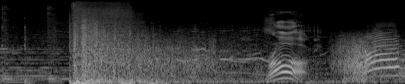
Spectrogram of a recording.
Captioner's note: dynamite explodes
